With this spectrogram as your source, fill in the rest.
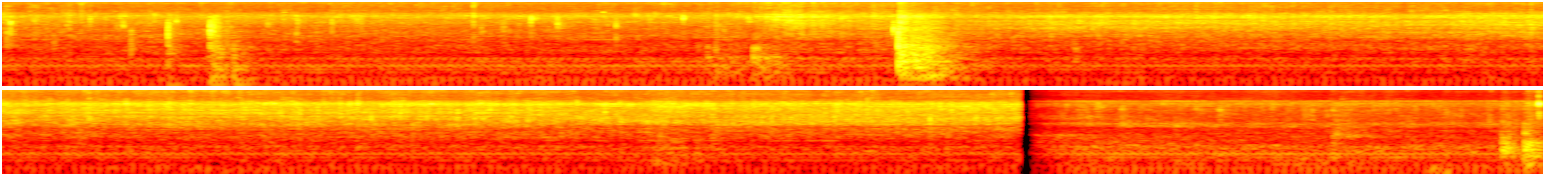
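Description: Tomato pieces go into a pan of toasted raw lentils and fry with a steady, close sizzling hiss. A brief clatter comes near the start, and the sound drops abruptly before the end.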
